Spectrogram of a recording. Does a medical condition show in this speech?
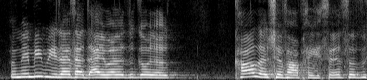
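Yes: Down syndrome; congenital, extra chromosome, low muscle tone, could not speak or walk early in childhood, constant therapies; ongoing speech class, attended since childhood; speaking among more difficult things, way of talking might seem weird.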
